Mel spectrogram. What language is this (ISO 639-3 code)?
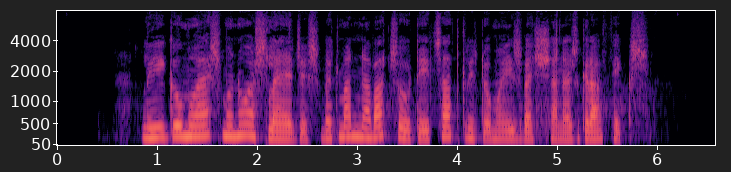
lav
